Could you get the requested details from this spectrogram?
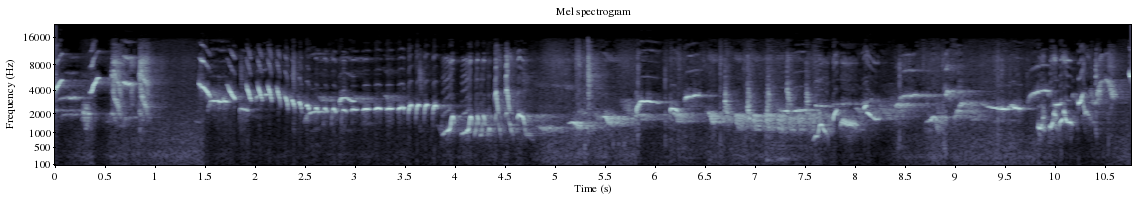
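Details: White-rumped shama in loud ngeriwik chattering: opening high twitters, a short gap, then a long burst of rapid stuttering notes repeated many times a second, mixing harsh scratchy tones with whistled slides.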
